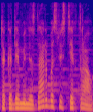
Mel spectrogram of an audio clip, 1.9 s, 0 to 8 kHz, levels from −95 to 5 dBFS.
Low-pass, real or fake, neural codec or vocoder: 7.2 kHz; real; none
